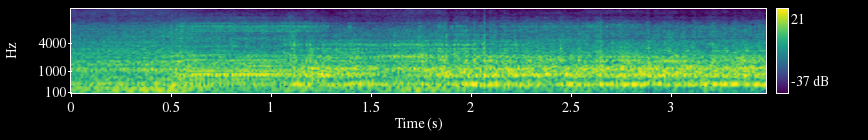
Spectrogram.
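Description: A 17 mm parting tool cuts into a spinning wooden pen blank on a lathe, making a steady, loud, close whirring scrape with slight vibration and no pause.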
